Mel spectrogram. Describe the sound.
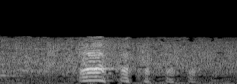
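An audience at a church service applauds for someone's birthday, with steady, dense clapping throughout. A brief high voice rises above it near the start.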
